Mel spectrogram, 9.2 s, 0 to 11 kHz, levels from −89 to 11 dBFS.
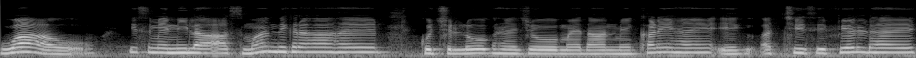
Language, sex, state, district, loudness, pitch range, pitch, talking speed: Hindi, male, Uttar Pradesh, Hamirpur, -16 LUFS, 175-230 Hz, 205 Hz, 130 wpm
